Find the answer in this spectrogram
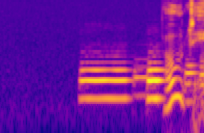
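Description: A comic brass sound effect: a low held note about a second in, then a step in pitch and a wobbling slide up and down. A short noisy swish comes near the end.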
